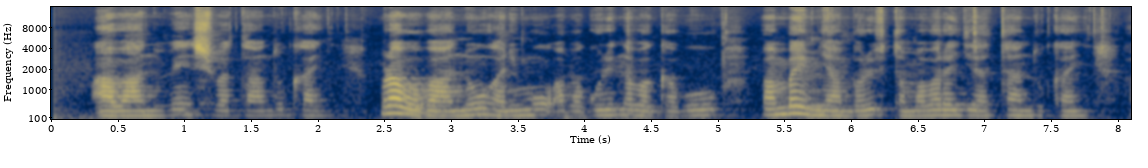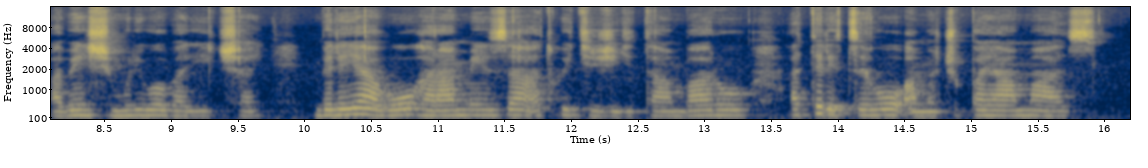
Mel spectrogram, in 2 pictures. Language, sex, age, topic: Kinyarwanda, female, 18-24, health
